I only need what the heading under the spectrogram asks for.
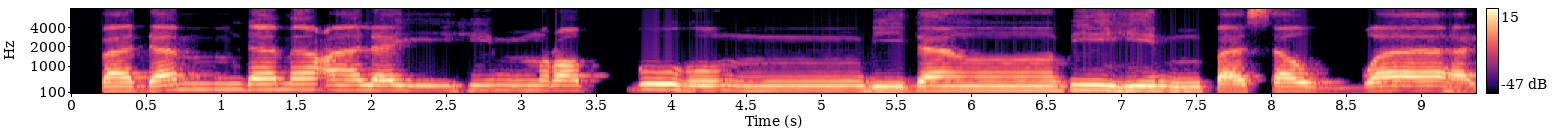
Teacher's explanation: Wawunya tasjid maksudnya bukan dipanjangkan bunyinya, tapi ditekan.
